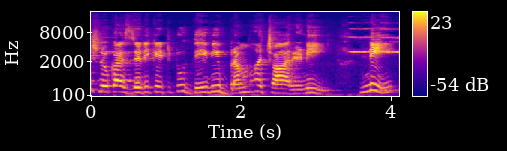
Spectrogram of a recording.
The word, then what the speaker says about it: Brahmacharini: Second shloka is dedicated to Devi Brahmacharini. Ni, the tongue tip has to touch upper palate when you say pronounce the letter Ni.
